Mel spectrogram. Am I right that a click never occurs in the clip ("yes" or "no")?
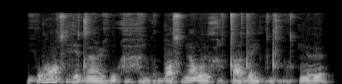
yes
